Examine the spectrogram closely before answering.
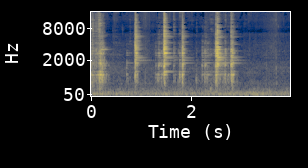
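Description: A metal jack stand ratchets and clicks sharply as it is adjusted by hand.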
